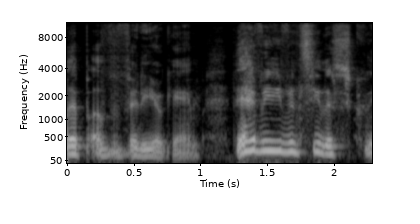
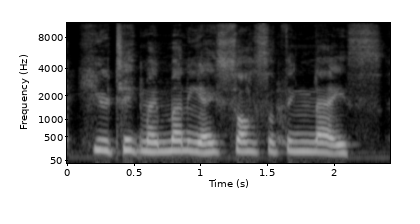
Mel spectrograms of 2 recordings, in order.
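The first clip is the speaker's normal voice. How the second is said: mock eager buyer; 6 semitones higher than usual. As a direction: gush like a dazzled shopper. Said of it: "this mentality of".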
